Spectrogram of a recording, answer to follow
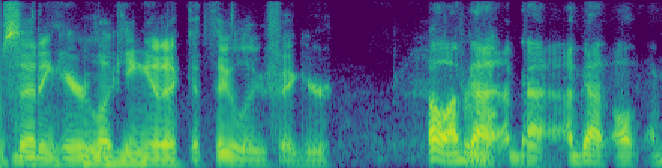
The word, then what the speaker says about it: Cthulhu: Like Cthulhu is an approximation of what it's supposed to sound like, but Right. it's not correct. It's actually Cthulhu. It's not something that's made to be pronounced by the human tongue, so we're not ever going to be right.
